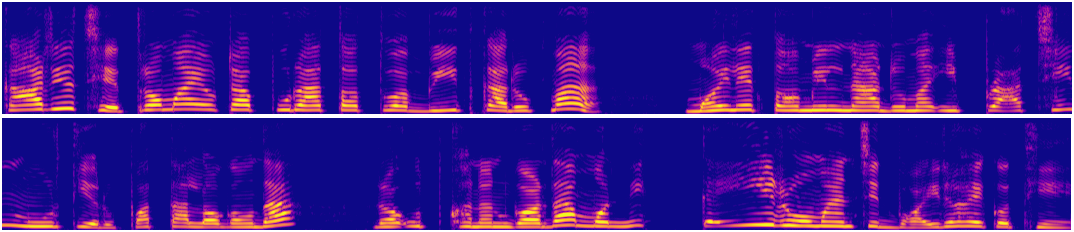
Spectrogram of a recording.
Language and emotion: Nepali, happy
